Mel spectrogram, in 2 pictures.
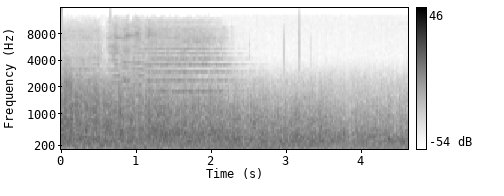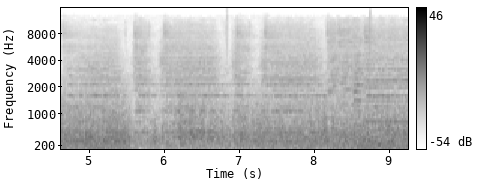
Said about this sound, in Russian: В густом облаке дыма и огня, петляя, на землю падал горящий самолет. В следующее мгновение взрыв чудовищной силы потряс землю.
